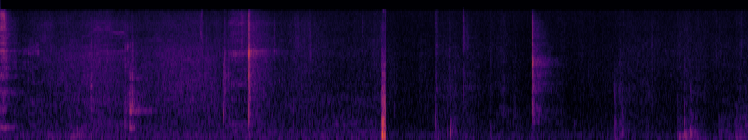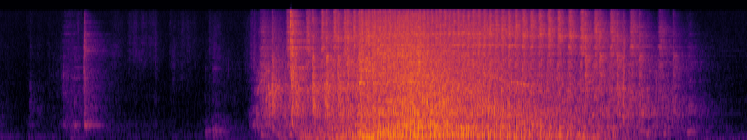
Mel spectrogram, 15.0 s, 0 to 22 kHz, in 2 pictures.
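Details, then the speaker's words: Honeywell 7500E generator sold for parts: about four seconds of steady, even running on starting fluid before it dies; engine sounds good and generator makes power, but carb and fuel system need cleaning. "very nice the engine it sounds good and the generator is making power so I think this one might be an easy fix"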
